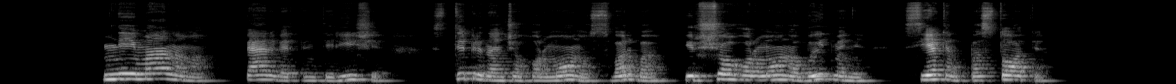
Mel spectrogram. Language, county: Lithuanian, Klaipėda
